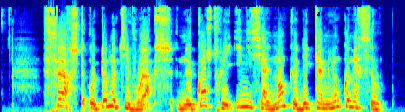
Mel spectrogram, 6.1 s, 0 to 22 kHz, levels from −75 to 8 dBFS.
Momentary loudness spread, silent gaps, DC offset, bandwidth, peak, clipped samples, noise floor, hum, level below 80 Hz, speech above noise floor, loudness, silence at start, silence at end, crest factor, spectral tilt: 5 LU; none; under 0.1%; over 20 kHz; 0 dBFS; 0.2%; -29 dBFS; none; -32 dBFS; 21 dB; -8 LUFS; 0.15 s; 0.3 s; 8 dB; -4.5 dB/octave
